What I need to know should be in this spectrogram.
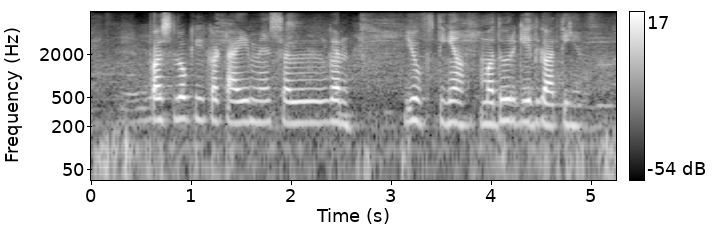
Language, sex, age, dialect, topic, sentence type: Hindi, female, 18-24, Hindustani Malvi Khadi Boli, agriculture, statement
